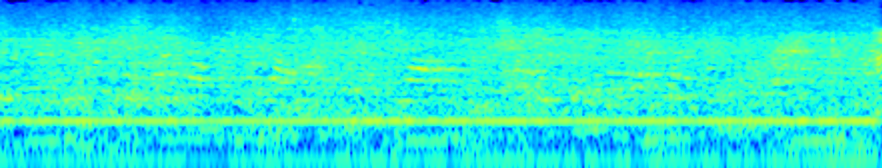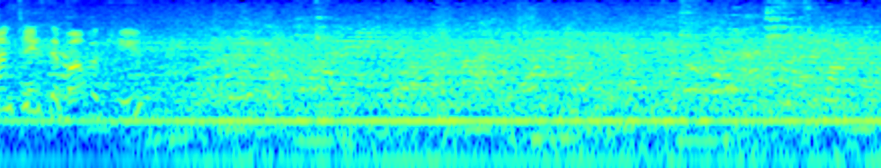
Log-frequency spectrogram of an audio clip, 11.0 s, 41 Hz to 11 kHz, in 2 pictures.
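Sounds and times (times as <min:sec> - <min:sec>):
background chatter: 0:00.0 - 0:11.0.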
